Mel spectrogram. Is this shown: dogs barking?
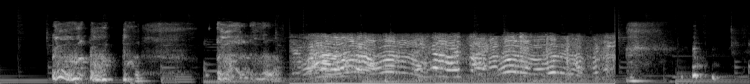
no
